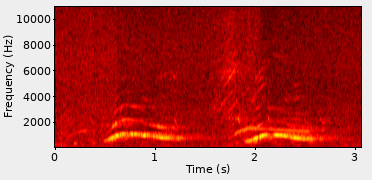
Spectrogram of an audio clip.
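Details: A white-handed gibbon with white hands, jumping about, gives two loud, rising-then-falling whooping notes about a second and a half apart; recorded 02/11/2021.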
